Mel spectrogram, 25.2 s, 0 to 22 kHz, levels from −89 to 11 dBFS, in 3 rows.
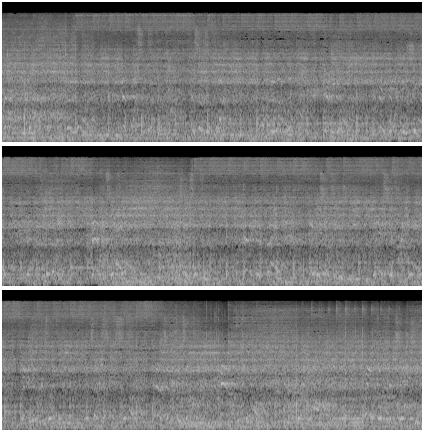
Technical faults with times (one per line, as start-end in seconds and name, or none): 0.00-25.21 doubled audio track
